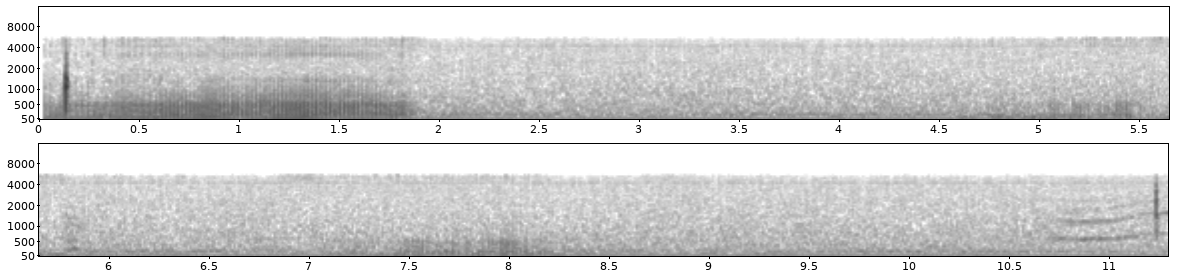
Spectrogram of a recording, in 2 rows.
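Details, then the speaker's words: Sleeping foster dog, about 2 years old, 50 lbs, presumed Boxer/Bulldog mix: one loud, low rattling snore, then two faint breathy snores against quiet room noise; snoring continues after waking. "You were snoring. You sleepy boy. You sleepy boy. Snoring away."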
